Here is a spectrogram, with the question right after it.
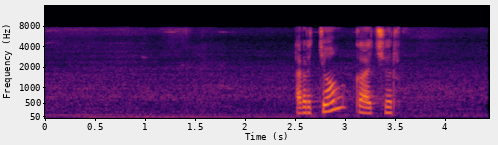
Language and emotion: Russian, neutral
